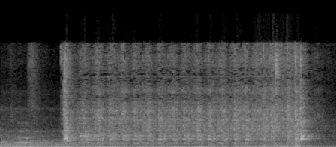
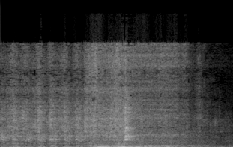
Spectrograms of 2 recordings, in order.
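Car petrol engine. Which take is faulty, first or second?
first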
